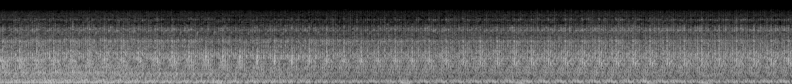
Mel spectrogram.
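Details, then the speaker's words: 6.0 diesel truck after replacing injector number four (had rough idle and stalling): steady, even idle clatter at about three beats a second with no stumbles or misses; sounds much better. "when we got done and started it and we ran it a little bit yesterday it sounds so good it sounds so much better"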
